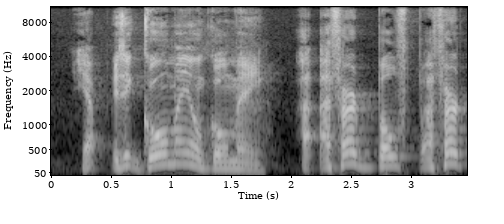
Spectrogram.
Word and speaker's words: gourmet: Where's the silent letter in gourmet? Well, it's the silent T at the end. Yeah. So can you spell it out for the listeners? They might not know that word. Is it G-O-U-R-M-E-T? Yep. Gourmet?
